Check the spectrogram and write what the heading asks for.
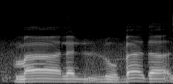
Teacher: So we will merge tanween into lam, but without gunna. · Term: idgham without gunna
